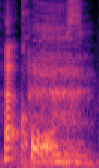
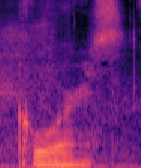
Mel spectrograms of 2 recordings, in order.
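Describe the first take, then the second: First: It is said in a British accent. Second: It is said in an American accent.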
